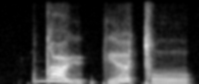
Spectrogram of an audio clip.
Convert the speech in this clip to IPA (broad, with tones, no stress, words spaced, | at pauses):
dˤy˥˨ | kʲœ˨˥ǀo˨˩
